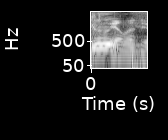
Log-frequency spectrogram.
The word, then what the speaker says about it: Nuland: And Victoria Nuland, is that how you say your name? – Nuland, I think. – Nuland, yeah.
